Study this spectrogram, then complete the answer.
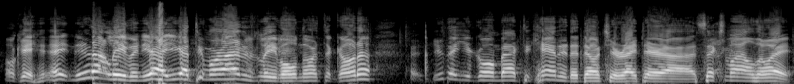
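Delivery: loud, high crowd hype; auction hype. Acted. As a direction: pump up the room like a ringman. Hyping the crowd before bidding.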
